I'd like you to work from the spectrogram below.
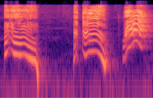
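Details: Talking pet parrot indoors, mimicking words like "mitthu" and "mummy": three loud, strongly harmonic syllables, the first falling away and the second dipping then rising, separated by short pauses in a quiet room.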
